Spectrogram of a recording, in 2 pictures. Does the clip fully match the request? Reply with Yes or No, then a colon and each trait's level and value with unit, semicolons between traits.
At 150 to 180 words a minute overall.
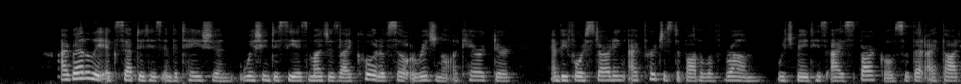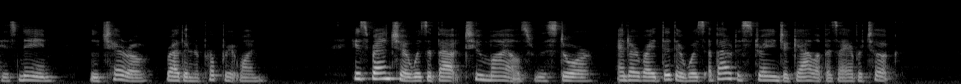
No: fast, 205 wpm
